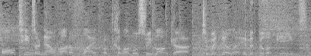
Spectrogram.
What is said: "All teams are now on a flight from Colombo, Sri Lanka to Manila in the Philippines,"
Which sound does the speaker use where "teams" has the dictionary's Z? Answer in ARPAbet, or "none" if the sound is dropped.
Z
